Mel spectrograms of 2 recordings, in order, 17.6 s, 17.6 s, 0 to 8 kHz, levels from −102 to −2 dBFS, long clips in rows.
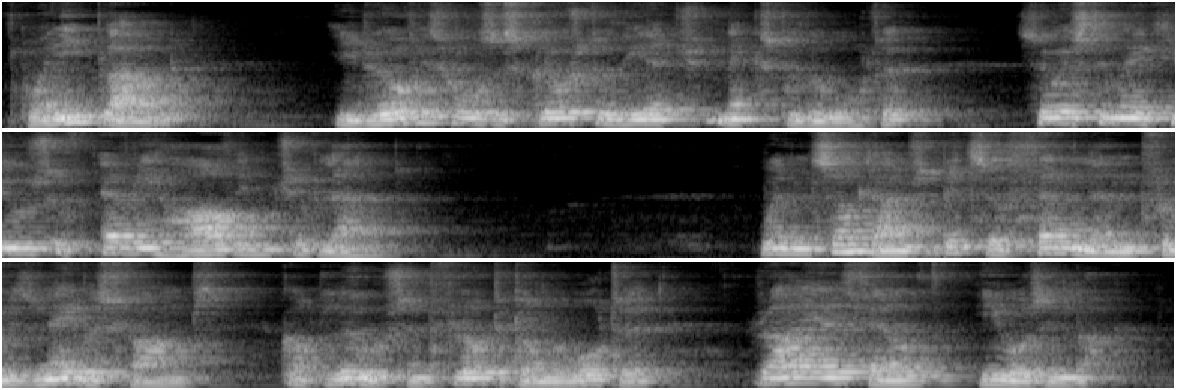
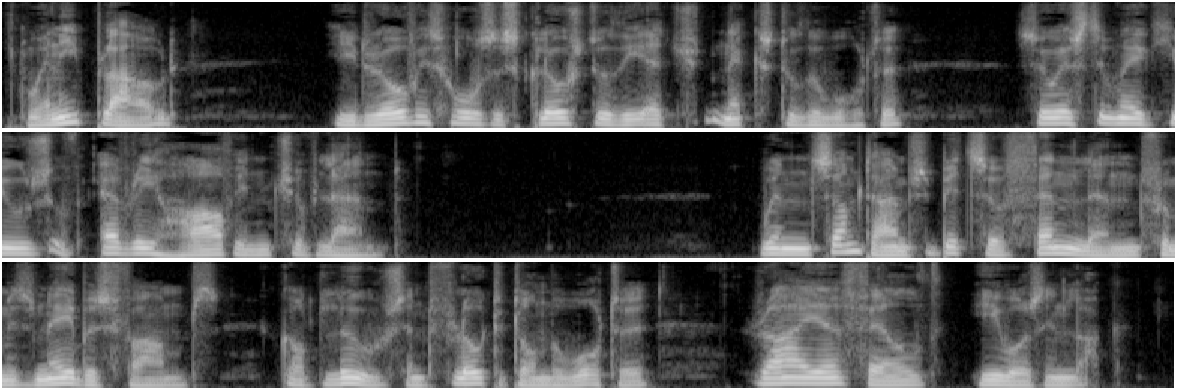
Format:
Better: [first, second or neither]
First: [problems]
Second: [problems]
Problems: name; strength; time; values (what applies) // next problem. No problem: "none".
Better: second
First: room echo; dies away in 0.7 s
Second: none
